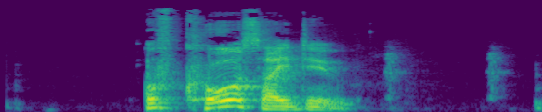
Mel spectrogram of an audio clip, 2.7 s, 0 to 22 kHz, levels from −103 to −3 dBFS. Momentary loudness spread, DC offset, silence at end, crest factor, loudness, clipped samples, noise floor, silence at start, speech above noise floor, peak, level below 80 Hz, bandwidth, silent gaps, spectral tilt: 12 LU; under 0.1%; 0.95 s; 18 dB; -16 LUFS; under 0.1%; -75 dBFS; 0.75 s; 59 dB; 0 dBFS; -56 dBFS; 16 kHz; none; -6 dB/octave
